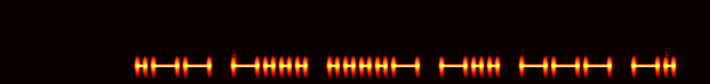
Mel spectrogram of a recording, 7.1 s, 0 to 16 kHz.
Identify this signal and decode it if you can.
Morse code, heard as a keyed tone, about 15 wpm, 700 Hz. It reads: WB4DON
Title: USA Call Signs - 6 Characters - Repeated 2x - 15wpm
